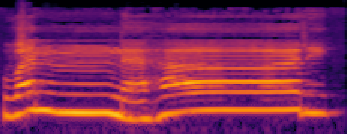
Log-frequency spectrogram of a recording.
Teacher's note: نون مشدد ہے، لہٰذا آپ یہاں پر 2 سیکنڈ کے لیے غنہ کریں گے ایک الف کے مقدار میں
